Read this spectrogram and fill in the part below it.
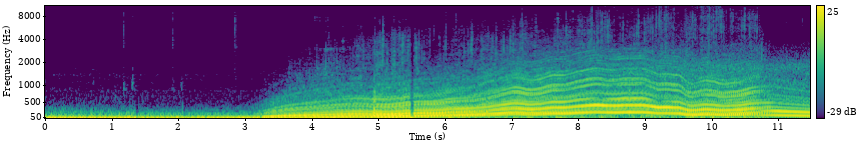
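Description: A car engine in Car Mechanic Simulator 2018 climbing a big hill, idling low at first, then revving up into a loud, sustained whine that rises and wavers in pitch as the car strains upward.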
